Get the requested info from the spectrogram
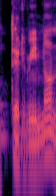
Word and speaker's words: terminó: No terminó, yo terminó, no, no, ella terminó. Accent on the O.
